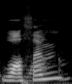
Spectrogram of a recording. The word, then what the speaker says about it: Waltham: Waltham. And it's W-A-L-T-H-A-M. Mm. And I always want to overpronounce Waltham. – It. And be like, Waltham.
